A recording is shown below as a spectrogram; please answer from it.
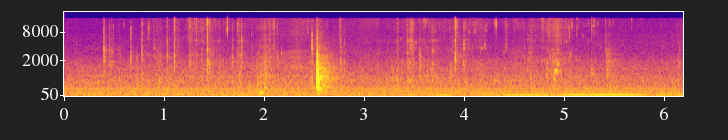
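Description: Faint handling noises of a plastic coral shipping bag with water in it: scattered soft clicks and small wet squishes, over a steady low room hum.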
